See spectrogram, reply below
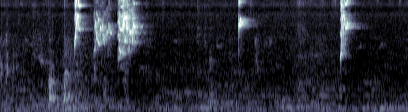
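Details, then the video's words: A green lovebird chirps in the morning: a fast run of rasping, squawky high chirps in the first second and a half, then two single clipped chirps about a second apart. "Green LoveBird Chirping Sound"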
